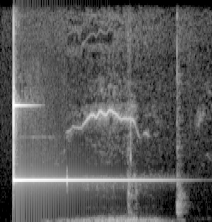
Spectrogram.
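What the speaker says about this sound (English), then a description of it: "No, you hit the bell." A bell is struck once and gives a bright, clear ding that rings on and decays slowly. A faint rumble sits underneath and a small clink comes near the end.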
